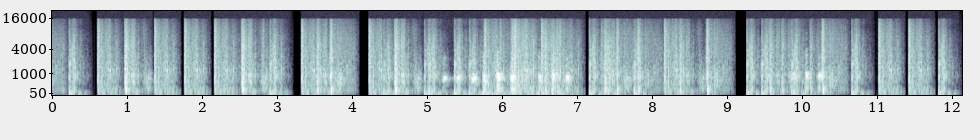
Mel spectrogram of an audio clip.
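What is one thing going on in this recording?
Footsteps thud on grass at a steady walking pace.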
